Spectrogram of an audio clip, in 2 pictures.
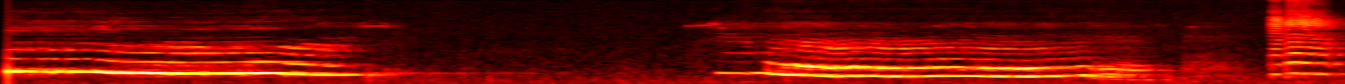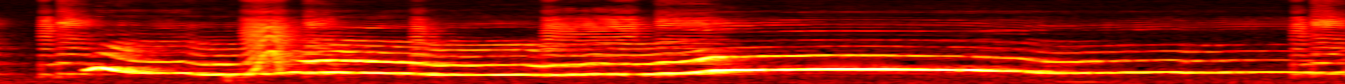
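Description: A Rhodesian Ridgeback howls in long, wavering tones, broken by brief pauses and a squeaky toy.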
